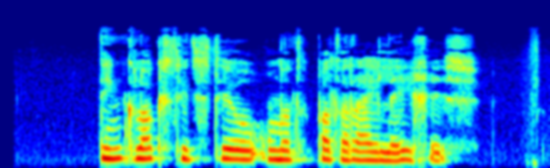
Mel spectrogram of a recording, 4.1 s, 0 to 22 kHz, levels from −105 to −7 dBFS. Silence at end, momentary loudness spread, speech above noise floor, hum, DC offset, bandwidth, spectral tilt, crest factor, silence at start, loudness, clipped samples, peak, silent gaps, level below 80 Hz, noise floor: 0.6 s; 10 LU; 55 dB; none; under 0.1%; 9.4 kHz; -6.5 dB/octave; 16 dB; 0.75 s; -24 LUFS; under 0.1%; -8 dBFS; none; -76 dBFS; -78 dBFS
